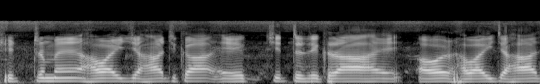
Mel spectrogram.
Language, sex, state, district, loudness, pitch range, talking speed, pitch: Hindi, male, Madhya Pradesh, Katni, -15 LUFS, 135-145 Hz, 145 wpm, 140 Hz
